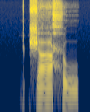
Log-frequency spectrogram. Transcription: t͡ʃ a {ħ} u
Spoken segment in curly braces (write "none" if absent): ħ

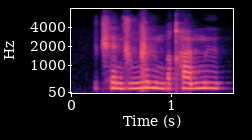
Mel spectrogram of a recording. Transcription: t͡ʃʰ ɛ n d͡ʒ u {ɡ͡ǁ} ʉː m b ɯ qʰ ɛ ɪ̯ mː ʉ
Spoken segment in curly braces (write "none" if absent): ŋ͡ǁ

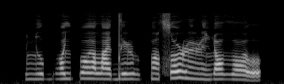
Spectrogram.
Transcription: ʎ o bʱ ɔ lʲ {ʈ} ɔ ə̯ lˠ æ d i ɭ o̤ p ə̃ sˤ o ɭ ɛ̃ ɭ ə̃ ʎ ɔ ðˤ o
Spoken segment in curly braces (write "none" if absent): p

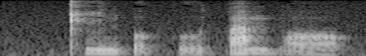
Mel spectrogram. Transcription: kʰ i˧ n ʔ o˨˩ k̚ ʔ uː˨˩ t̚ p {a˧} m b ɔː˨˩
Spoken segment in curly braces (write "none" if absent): a˥˩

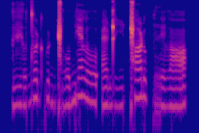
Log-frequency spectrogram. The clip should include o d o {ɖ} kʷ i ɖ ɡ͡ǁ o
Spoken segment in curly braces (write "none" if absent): ɖ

